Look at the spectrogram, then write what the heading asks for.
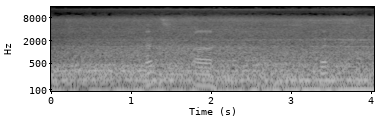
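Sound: train passing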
